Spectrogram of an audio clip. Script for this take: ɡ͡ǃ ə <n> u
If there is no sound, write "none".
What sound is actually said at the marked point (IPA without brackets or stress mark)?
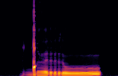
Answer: r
